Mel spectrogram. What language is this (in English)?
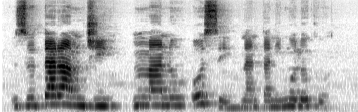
Igbo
